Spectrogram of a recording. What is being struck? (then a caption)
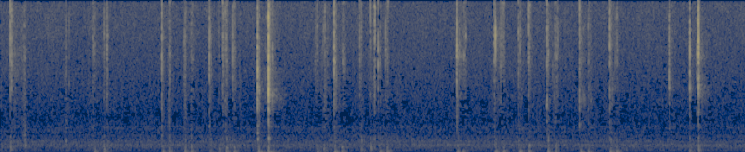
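Plastic laptop keyboard. Fingers type and tap on the keys of a backlit plastic laptop keyboard. Soft, bright clicks come in quick, irregular bursts over a low, steady hiss, with one or two sharper taps standing out. Each click dies away almost instantly.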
